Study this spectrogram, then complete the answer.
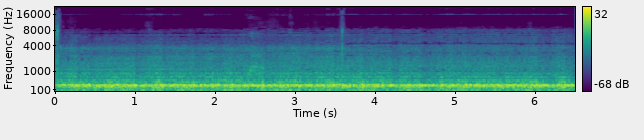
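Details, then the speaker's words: LF Bros diesel heater set to 4 kW, recorded near the air duct with exhaust pipe outside: steady low hum with airflow hiss, no rattles or pulsing; normal running at high output. "What you're hearing right now is mostly the sound from the air duct, and also the exhaust pipe outside. What it sounds like at 4 kilowatts."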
